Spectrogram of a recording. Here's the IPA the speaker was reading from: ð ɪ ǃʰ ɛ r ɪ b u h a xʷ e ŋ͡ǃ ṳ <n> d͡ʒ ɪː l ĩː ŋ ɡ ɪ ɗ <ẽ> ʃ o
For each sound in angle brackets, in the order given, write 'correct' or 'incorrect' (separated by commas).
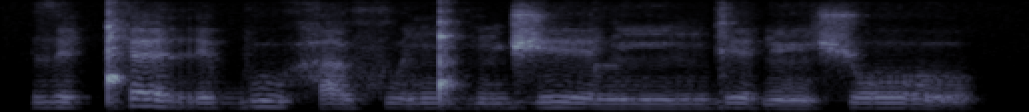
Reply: correct, correct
